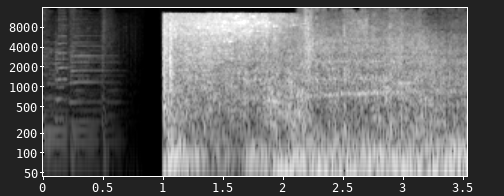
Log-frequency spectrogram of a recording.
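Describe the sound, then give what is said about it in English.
A brief musical tone, a moment of silence, then a sudden loud crash of window glass shattering, with a dense burst of breaking and tinkling debris that carries on noisily to the end. “The window.”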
